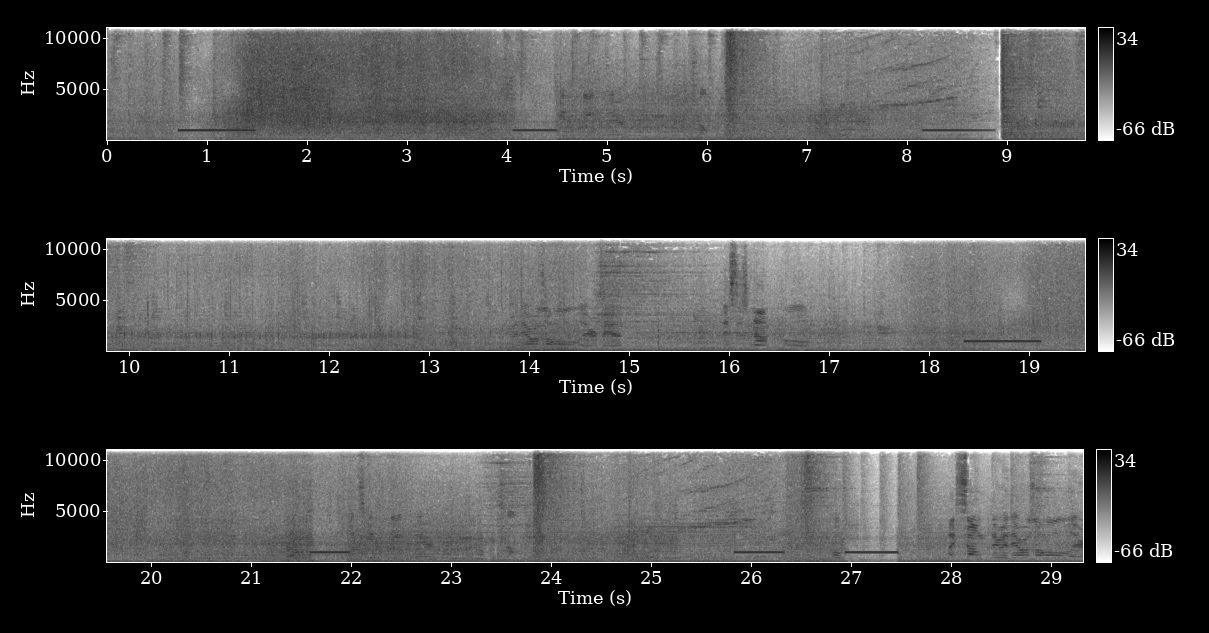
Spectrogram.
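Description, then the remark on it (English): A tracked vehicle churns through water over ice: a loud, steady engine rumble with constant sloshing and splashing, a few brief high beeps, and indistinct voices underneath. “I got water. This is not good. What I'm afraid of is my tracks spinning on the ice in the water.”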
